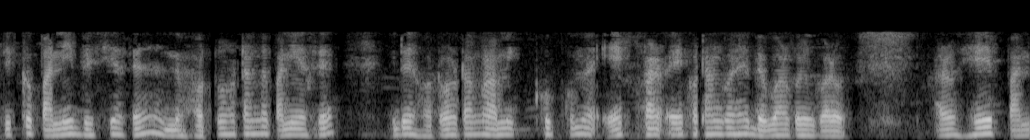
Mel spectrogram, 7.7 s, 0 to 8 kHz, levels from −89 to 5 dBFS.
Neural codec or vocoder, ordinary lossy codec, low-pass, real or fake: none; AAC, 16 kbps; 7.2 kHz; real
